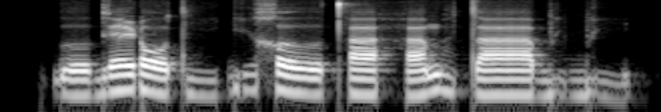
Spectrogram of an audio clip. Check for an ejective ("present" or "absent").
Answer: absent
